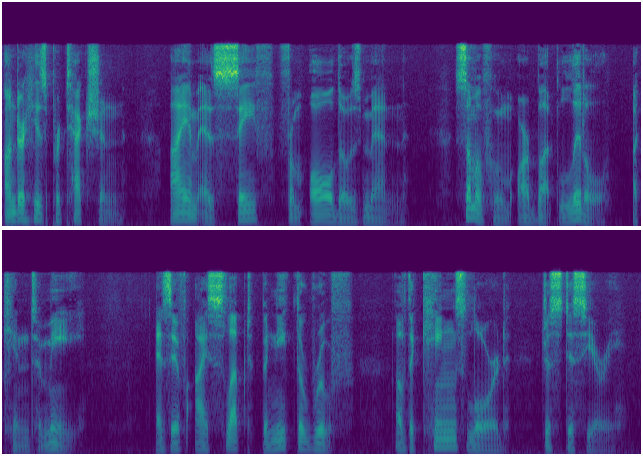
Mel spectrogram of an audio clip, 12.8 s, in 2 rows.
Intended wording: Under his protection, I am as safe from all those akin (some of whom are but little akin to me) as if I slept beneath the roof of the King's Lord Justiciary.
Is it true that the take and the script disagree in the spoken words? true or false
true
